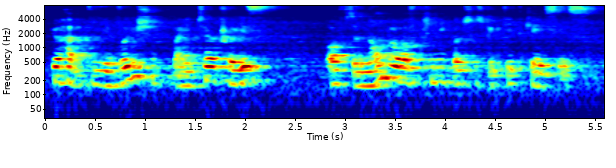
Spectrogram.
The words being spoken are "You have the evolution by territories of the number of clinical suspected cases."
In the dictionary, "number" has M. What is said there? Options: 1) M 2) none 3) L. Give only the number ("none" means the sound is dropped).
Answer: 1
